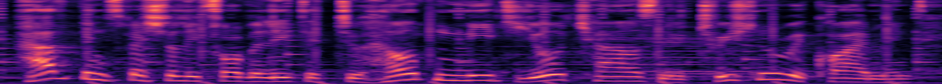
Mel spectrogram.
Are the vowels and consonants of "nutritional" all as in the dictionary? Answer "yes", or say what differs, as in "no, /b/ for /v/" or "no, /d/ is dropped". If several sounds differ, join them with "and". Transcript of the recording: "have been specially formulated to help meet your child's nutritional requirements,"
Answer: yes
